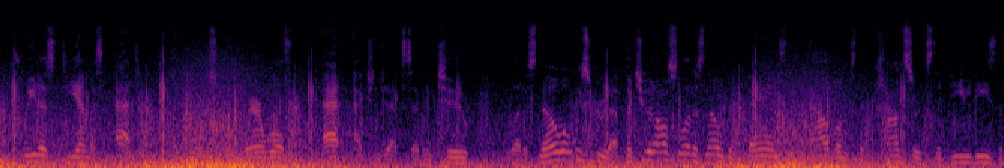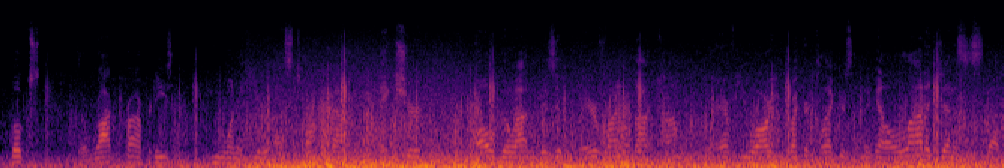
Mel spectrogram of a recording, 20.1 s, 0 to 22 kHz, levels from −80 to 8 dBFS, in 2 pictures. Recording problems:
wind noise on the microphone; heavy; as loud as the speech

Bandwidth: 15 kHz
